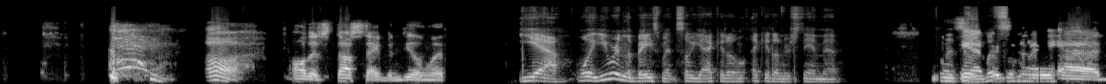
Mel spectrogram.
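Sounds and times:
man coughing: 0.4 - 2.6.

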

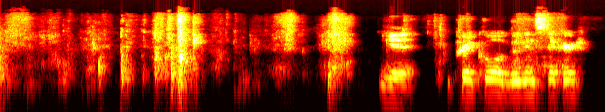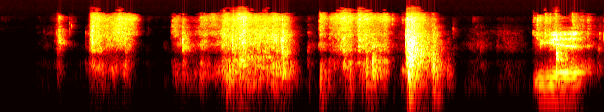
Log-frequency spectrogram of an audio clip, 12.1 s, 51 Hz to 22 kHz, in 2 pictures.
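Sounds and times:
cardboard rustling and scraping: 0.0 - 3.6, 7.0 - 10.6.

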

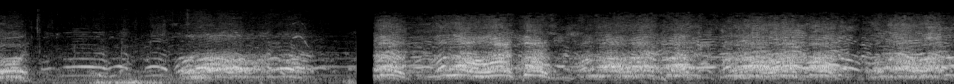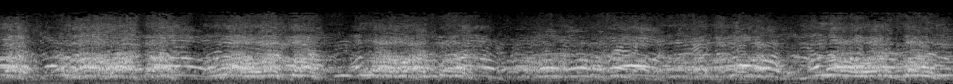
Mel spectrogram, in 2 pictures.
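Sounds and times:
crowd shouting and yelling: 0.0 - 19.0.

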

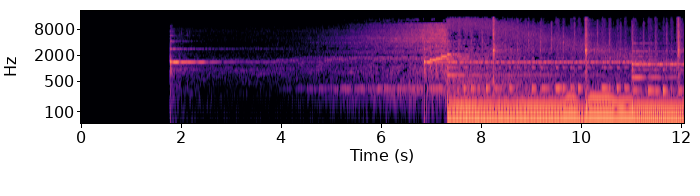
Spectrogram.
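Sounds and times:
ringing chime: 1.8 - 7.8
rising hiss: 4.7 - 9.4.

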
